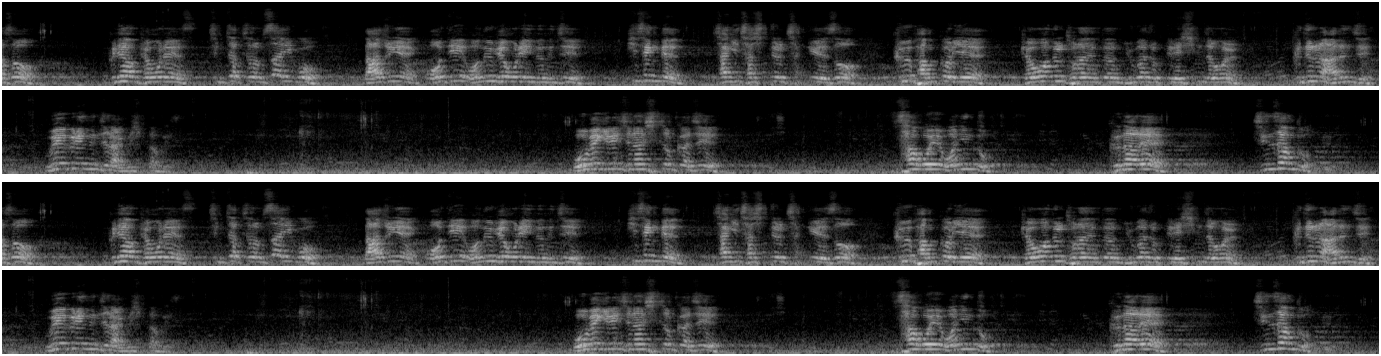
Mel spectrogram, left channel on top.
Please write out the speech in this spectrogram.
그냥 병원에 짐짝처럼 쌓이고 나중에 어느 병원에 있는지 희생된 자기 자식들을 찾기 위해서 그 밤거리에 병원을 돌아다녔던 유가족들의 심정을 그들은 아는지, 왜 그랬는지를 알고 싶다고 했습니다. 500일이 지난 시점까지 사고의 원인도, 그날의 진상도,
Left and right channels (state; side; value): identical; both; correlation 1.00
